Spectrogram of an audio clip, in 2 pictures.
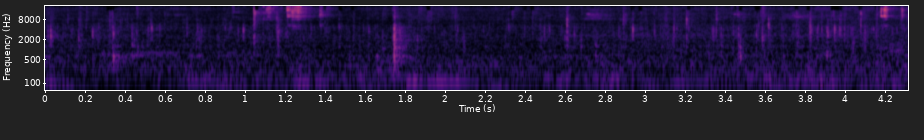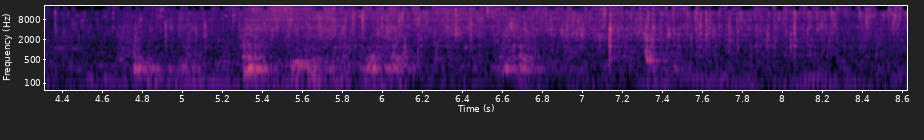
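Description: Onions and curry leaves crackle and sizzle in hot oil as tempering for dal, a steady frying hiss that grows louder and busier partway through, with occasional stirring scrapes.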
